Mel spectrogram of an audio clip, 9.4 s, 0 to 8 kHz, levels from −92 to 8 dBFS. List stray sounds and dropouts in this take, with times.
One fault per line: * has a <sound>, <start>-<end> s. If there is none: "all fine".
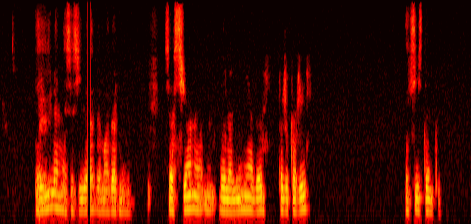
* has a dropout, 1.7-1.8 s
